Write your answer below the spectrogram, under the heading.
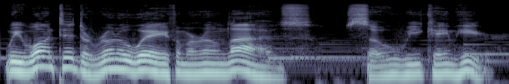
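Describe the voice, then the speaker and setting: A man's voice: on the low side, takes it slowly, mellow, faint music behind. Man playing a weary, subdued military commander. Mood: confessional, heavy. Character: weary, self-doubting male military commander, soft-hearted. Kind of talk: audiobook character dialogue.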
